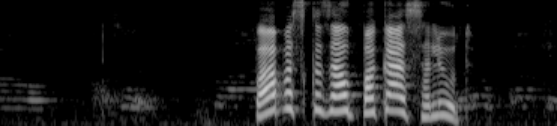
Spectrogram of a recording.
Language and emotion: Russian, positive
